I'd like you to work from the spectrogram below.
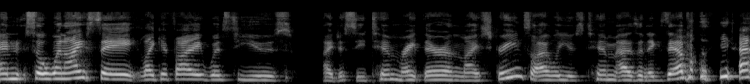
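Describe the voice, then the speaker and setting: A normal speaking voice with a Canadian accent runs at a moderate pace with hardly any pauses, lively intonation, and big swings in loudness. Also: woman, fairly high pitch for a woman. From Ontario, Canada. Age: 50s. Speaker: online business mentor. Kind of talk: mentoring Q&A.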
